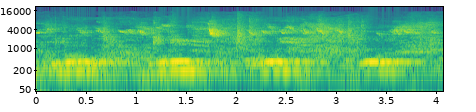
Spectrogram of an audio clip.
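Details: Racing homer pigeons at a large farm in Thoothukudi, Tamil Nadu: low, soft coos rising and falling about once a second, several birds overlapping, with faint chirps and background murmur.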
